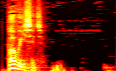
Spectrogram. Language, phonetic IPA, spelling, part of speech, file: Russian, [pɐˈvɨsʲɪtʲ], повысить, verb, Ru-повысить.ogg
- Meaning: to raise, to increase, to heighten, to boost, to elevate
